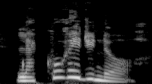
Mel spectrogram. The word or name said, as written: Coree du Nord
